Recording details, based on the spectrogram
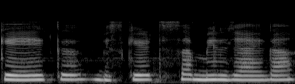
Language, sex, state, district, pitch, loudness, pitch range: Hindi, female, Uttar Pradesh, Ghazipur, 215 Hz, -26 LUFS, 210-220 Hz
